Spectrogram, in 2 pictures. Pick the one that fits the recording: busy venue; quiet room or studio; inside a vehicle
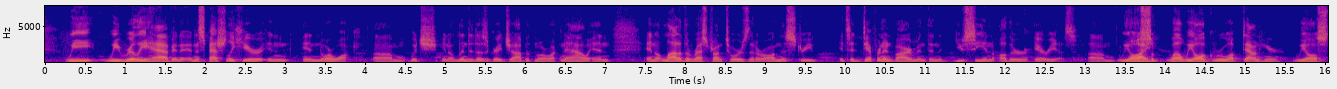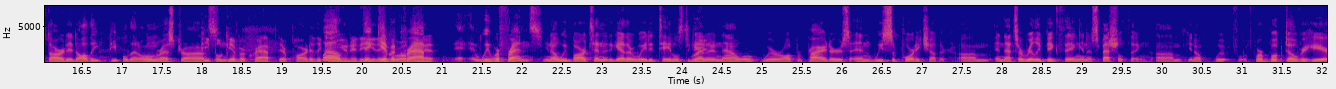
busy venue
